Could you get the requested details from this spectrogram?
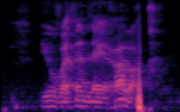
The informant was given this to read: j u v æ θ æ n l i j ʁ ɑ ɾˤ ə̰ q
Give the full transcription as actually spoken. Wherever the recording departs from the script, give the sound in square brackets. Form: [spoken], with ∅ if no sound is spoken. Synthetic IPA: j u v æ θ æ n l [æ] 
